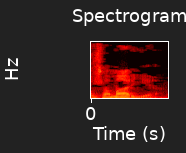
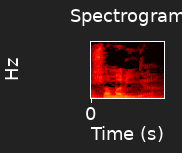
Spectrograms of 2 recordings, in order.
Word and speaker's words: Samaría: la provincia de samaría algunos la pronuncian como samaria yo digo samaría cuya población era despreciada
